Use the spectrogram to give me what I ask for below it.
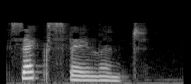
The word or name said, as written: sexvalent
